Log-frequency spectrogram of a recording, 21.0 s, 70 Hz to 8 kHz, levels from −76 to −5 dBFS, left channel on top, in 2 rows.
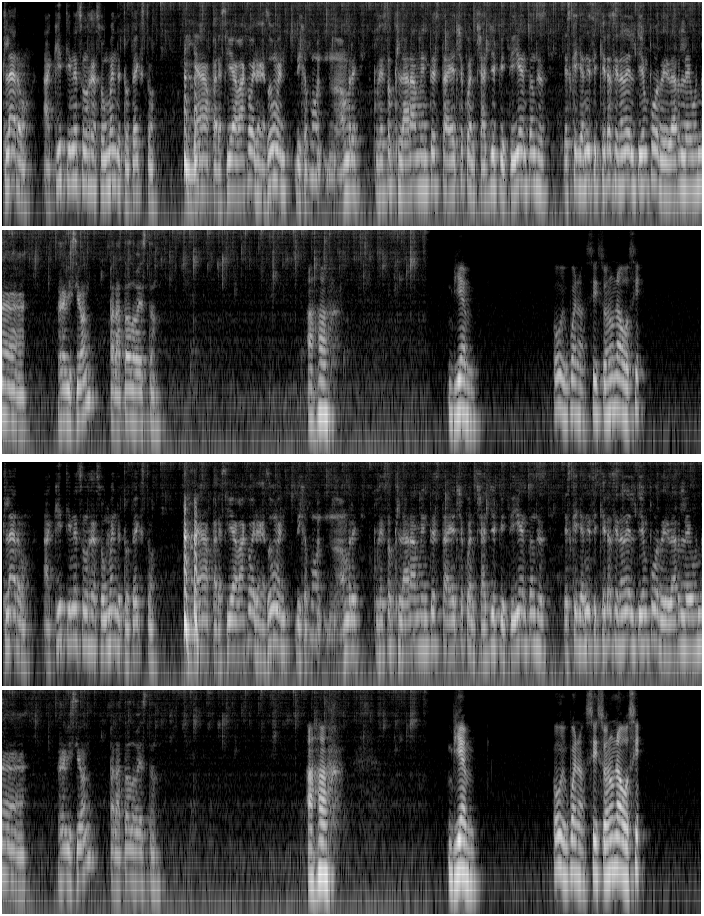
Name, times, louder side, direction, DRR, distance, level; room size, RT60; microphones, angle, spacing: voice 1, 0.0-2.3 2.7-10.8 11.3-12.9, left 3 dB, 25° left, 0.5 m, -29 dB
sound 1, 1.7-16.9, left 4 dB, 70° left, 1.8 m, -42 dB
voice 2, 15.1-15.6 17.2-17.6 18.8-20.0, right 6 dB, 40° right, 0.3 m, -23 dB
12.0 x 5.8 x 2.3 m
head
